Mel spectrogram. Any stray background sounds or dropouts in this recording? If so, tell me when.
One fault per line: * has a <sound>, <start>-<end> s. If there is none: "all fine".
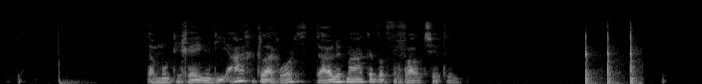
* has a thud, 0.6-1.0 s
* has a thud, 5.8-6.5 s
